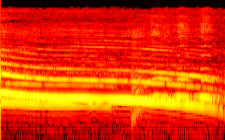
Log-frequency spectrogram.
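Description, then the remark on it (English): People imitate a wolf howl: one long, steady, slowly falling howl, then a second voice joins with a rising howl, both overlapping loudly. “I'm going to get you to do some howls with me this time.”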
